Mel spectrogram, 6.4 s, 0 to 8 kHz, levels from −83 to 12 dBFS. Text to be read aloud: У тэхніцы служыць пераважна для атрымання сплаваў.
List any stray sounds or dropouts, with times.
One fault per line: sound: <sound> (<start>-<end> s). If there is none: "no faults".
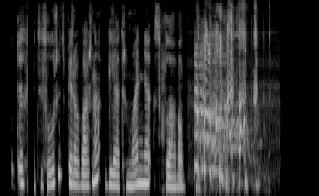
sound: dropout (0.6-0.7 s)
sound: laugh (3.9-5.4 s)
